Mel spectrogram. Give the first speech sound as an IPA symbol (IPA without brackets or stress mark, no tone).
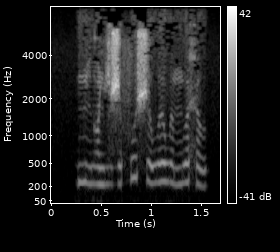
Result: mʲ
